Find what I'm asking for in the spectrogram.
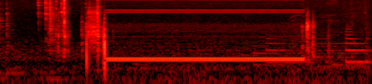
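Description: A telephone dial tone in the repair game Assemble With Care: a few soft clicks of the receiver being lifted, then a clear, steady tone holds for about two seconds before cutting off.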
